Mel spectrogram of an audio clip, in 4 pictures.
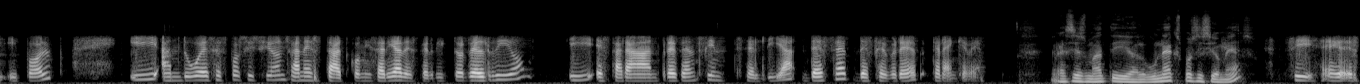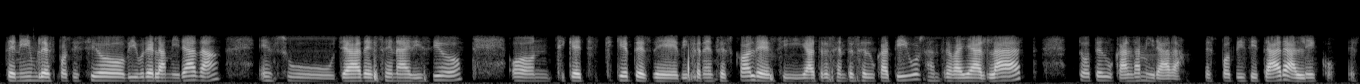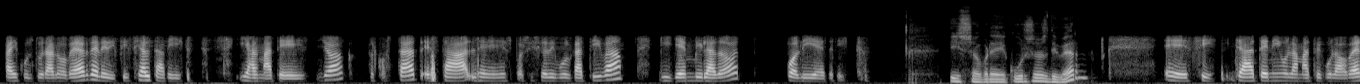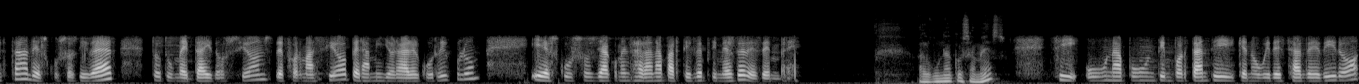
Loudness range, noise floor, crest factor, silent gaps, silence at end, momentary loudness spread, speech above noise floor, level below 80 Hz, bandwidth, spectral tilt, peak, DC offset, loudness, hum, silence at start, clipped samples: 5 LU; -62 dBFS; 22 dB; none; 0 s; 15 LU; 41 dB; -62 dBFS; 11 kHz; -5.5 dB/octave; 0 dBFS; under 0.1%; -21 LUFS; none; 0 s; under 0.1%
